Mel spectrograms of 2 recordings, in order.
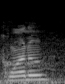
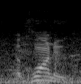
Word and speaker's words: Ekwonu: Ike Ekwonu. – Ekwonu.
